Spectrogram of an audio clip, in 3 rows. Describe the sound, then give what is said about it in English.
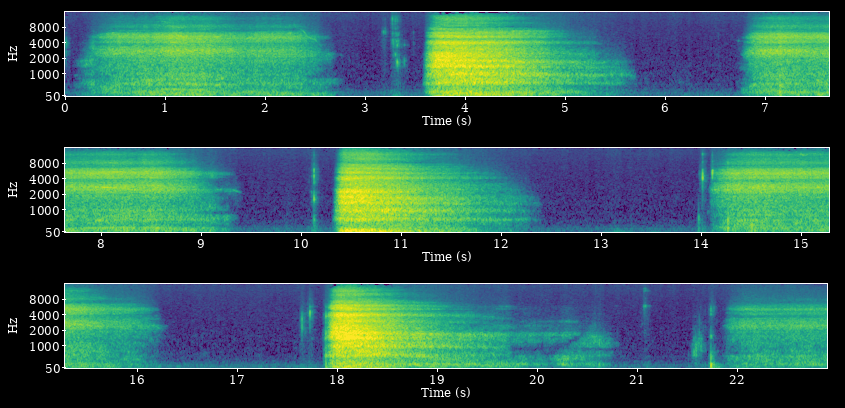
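Three slow, deep breaths in a guided relaxation exercise, each a soft inhale through the nose followed by a louder, breathy exhale through the mouth, with quiet pauses between them. “let's take 3 deep breaths together, in through the nose and then release and exhale through the mouth.”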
